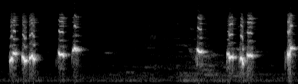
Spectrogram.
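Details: A male sooty-headed bulbul sings straw-headed-bulbul-style phrases for training songbirds: clusters of two or three gurgling whistled notes separated by a gap of about a second, with otherwise quiet background.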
